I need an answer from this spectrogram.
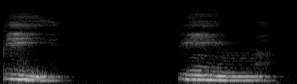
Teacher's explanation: the sound is made with our lips closed. And then because the lips are closed, the air can't come out that way, so the air comes out through our nose.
